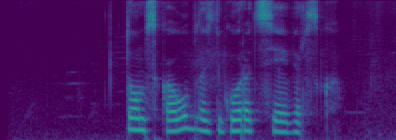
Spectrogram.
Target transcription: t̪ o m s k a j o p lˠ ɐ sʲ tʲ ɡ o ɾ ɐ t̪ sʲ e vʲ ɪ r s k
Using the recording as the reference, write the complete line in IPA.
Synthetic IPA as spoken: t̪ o m s k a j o b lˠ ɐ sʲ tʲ ɡ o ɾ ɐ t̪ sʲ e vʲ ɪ r s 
